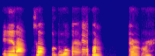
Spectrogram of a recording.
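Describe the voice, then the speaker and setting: An interview guest telling a personal story in a halting way, heard over a remote call whose audio breaks up and cuts out. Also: mid-range voice, fairly bright tone, no room sound, far from the mic, highs cut off. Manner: halting, restarts often. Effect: call audio breaking up and cutting out. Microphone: remote call connection.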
